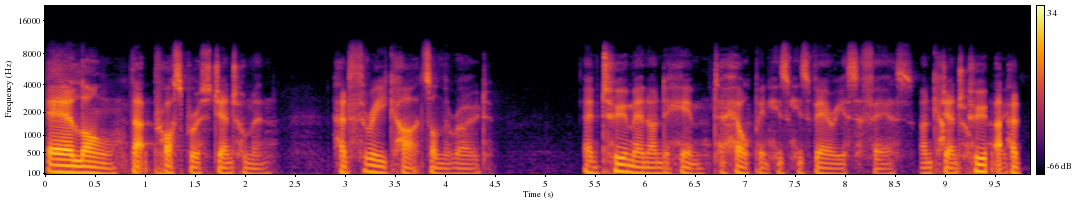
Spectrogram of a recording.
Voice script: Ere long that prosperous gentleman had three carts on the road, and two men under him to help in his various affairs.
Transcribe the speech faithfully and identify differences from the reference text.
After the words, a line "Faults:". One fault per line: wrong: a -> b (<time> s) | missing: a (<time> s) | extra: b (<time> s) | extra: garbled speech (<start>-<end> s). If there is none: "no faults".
Ere long that prosperous gentleman had three carts on the road, and two men under him to help in his his various affairs. [garbled]
Faults:
extra: his (7.5 s)
extra: garbled speech (8.8-9.8 s)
